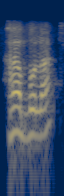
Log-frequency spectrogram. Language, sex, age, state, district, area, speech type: Marathi, male, 45-60, Maharashtra, Osmanabad, rural, conversation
